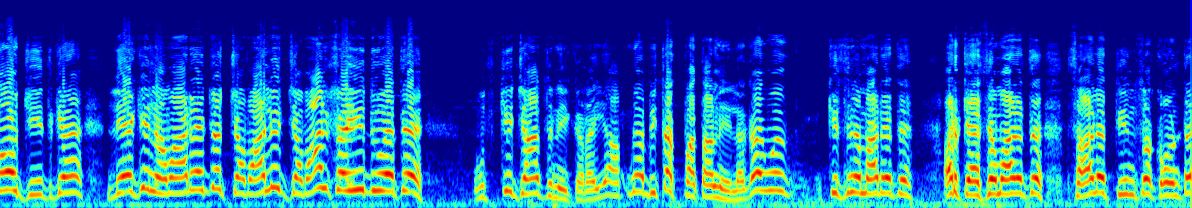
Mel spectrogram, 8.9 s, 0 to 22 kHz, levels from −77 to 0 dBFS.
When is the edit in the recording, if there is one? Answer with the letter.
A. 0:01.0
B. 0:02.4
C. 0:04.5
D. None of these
D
